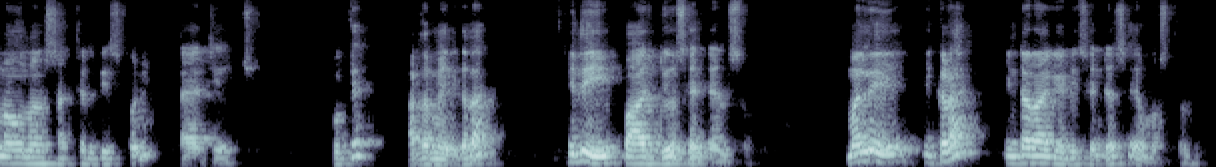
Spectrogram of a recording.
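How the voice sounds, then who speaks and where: A man teaching a spoken English grammar lesson, patiently repeating example sentences slowly for learners to drill. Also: mid-range voice. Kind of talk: classroom-style grammar lesson. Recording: echoey room.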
